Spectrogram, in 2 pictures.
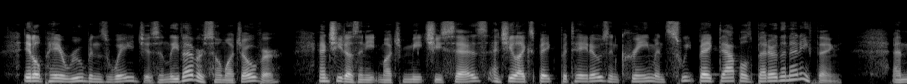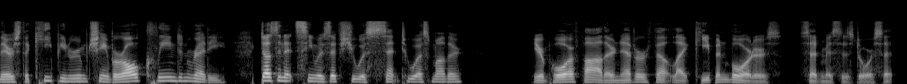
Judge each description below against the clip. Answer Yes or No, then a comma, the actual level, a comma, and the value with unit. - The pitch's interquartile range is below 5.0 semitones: No, wide, 5.4 semitones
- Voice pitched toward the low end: Yes, low, 130 Hz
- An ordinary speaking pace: No, fast, 210 wpm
